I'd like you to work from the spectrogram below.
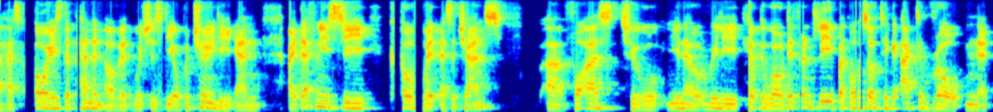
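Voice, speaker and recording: A man from southern China speaks English with a Chinese accent as an entrepreneur guest. He talks hesitantly, with many fillers and restarts, at a middle pitch. The room sounds echoey. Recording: roomy sound.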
